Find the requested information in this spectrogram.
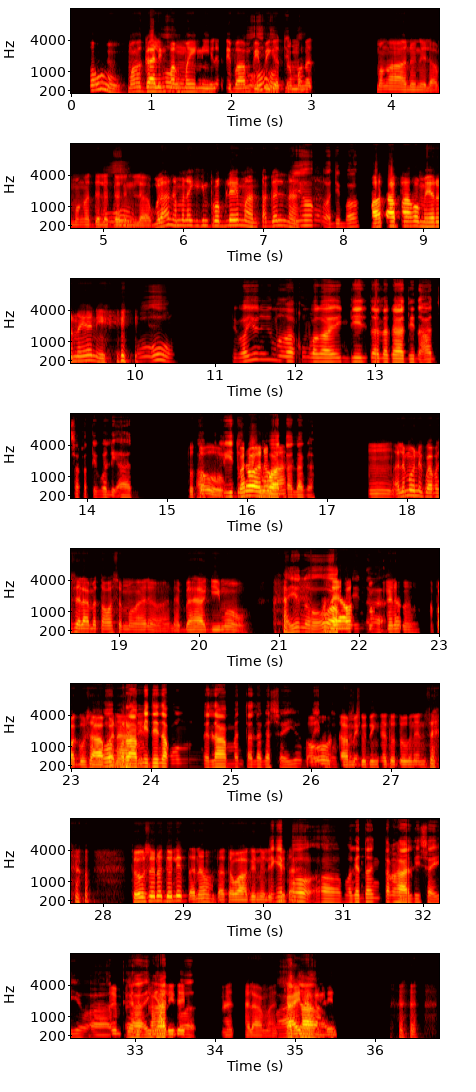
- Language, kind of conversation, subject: Filipino, unstructured, Ano ang palagay mo sa mga isyu ng katiwalian sa gobyerno?
- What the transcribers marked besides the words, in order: laugh; chuckle; chuckle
